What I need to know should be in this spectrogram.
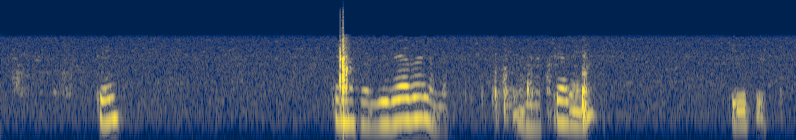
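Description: A young woman speaks close to a microphone in short bursts.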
